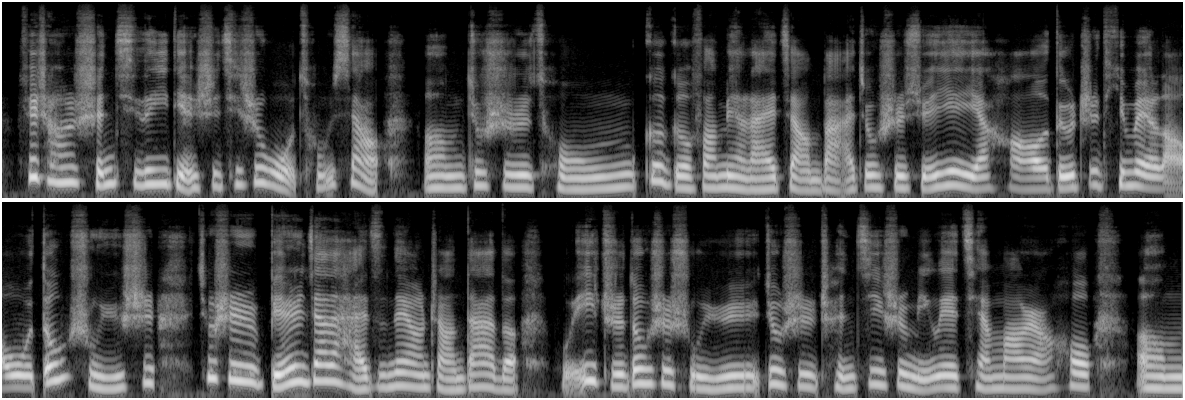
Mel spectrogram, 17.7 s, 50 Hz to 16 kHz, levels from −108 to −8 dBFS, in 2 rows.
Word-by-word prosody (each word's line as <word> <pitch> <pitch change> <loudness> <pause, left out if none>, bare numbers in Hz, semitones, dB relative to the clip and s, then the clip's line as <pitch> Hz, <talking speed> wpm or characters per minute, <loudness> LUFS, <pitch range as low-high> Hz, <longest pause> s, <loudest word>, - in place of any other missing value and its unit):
非 345 - +5
常 270 -4 +1
神 230 -2 0
奇 245 -3 -5
的 235 - +2
一 240 0 +1
点 185 - +1
是， 205 +2 -7
其 205 +4 -7
实 245 +3 -3
我 205 -9 +1
从 190 - -8
小， - - -3 0.3
呃， 185 0 -1
就 215 +3 -4
是 195 -2 0
从 180 +2 -3
各 280 -2 -1
个 185 -5 +1
方 185 +1 -1
面 185 -3 +1
来 165 +1 0
讲 165 -4 -2
吧， 160 0 -4
就 190 +2 -1
是 185 -1 0
学 180 +1 -1
业 220 0 +2
也 175 -1 +3
好， 165 -2 -1
德 180 +2 +4
智 230 +3 -7
体 220 - -5
美 210 -4 +3
劳 175 - -1
我 190 0 +4
都 300 +6 +3
属 200 - -2
于 175 +1 -1
是 255 +6 -3 0.3
就 335 -1 +2
是 290 -5 +3
别 205 -3 +6
人 265 +2 +5
家 285 +1 +4
的 280 - +4
孩 170 -9 0
子 190 +2 -7
那 210 +2 0
样 195 -2 +1
长 165 -3 -2
大 200 +1 -1
的。 160 -2 0 0.3
我 - - -6
一 290 -1 +3
直 200 -7 +1
都 245 +4 +3
是 235 -1 -1
属 190 -5 -1
于 185 +3 +1
就 240 -1 +1
是 200 -2 -3
成 180 -2 -4
绩 235 +4 -4
是 215 -2 -1
名 165 -1 0
列 185 0 +4
前 180 -2 -4
茅， 175 -1 -1
然 170 -1 -1
后， 200 0 +2 0.3
呃， 180 -1 +1
190 Hz, 245 characters per minute, -32 LUFS, 180-230 Hz, 0.3 s, 别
